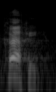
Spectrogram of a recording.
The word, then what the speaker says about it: Kirche: Church comes from the Old English and German word pronounced kirche.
